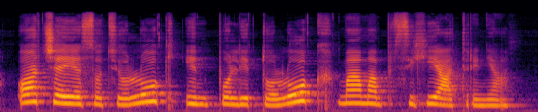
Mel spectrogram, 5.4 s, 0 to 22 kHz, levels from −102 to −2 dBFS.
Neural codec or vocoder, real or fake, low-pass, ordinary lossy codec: none; real; 14.4 kHz; none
